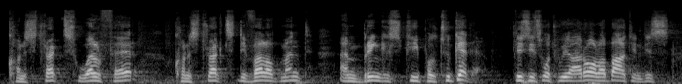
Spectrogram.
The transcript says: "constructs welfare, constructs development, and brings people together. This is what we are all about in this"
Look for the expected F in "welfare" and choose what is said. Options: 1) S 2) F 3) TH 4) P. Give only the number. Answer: 2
